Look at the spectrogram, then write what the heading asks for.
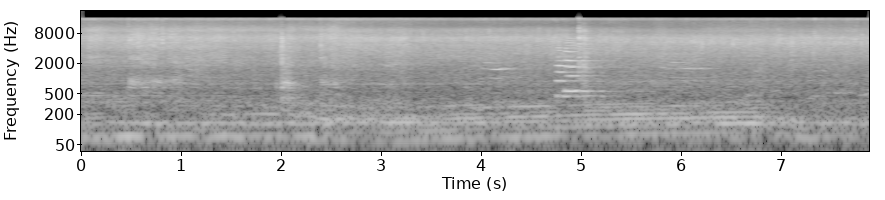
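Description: Mutton and browned onions sizzling in hot oil as they are fried and stirred in an aluminium pot. There is a click about two seconds in and a brief pitched tone about five seconds in.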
